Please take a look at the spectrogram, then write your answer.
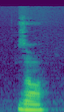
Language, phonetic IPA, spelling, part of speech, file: Polish, [ˈzɔː], zoo, noun, LL-Q809 (pol)-zoo.wav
